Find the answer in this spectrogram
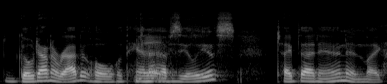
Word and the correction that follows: Afzelius: Yeah, how do you say that? – Avzelius. Half. – Af. Oh, A F. – Afzelius.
